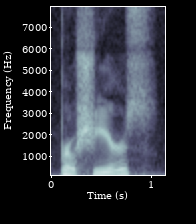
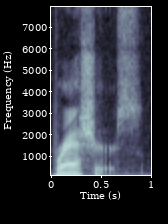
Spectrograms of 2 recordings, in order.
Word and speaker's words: Brashers: Also, his last name is apparently pronounced Brashers and not Brashers.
